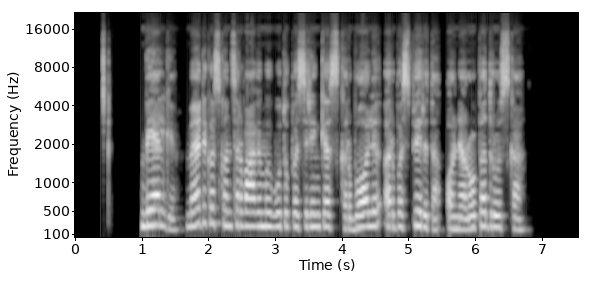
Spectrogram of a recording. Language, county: Lithuanian, Kaunas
